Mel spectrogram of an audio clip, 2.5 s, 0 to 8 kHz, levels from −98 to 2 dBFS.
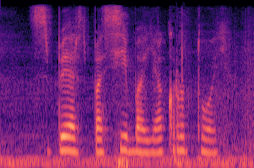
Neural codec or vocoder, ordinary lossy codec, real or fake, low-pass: none; AAC, 32 kbps; real; 7.2 kHz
